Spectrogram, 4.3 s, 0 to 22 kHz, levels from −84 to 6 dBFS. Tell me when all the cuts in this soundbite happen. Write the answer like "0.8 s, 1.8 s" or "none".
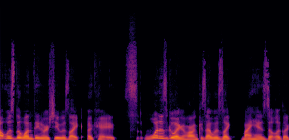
none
